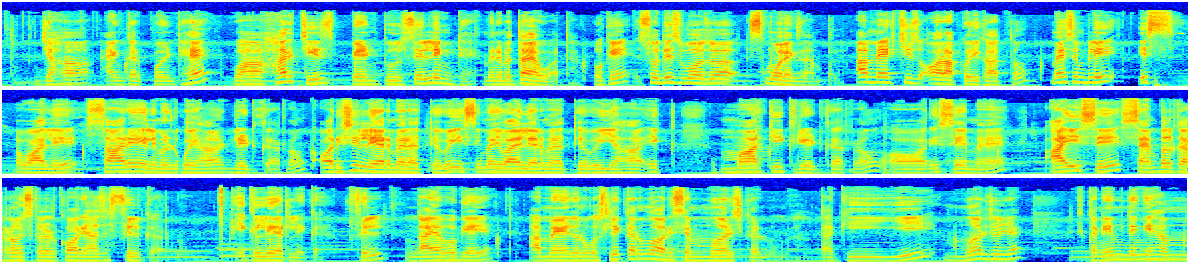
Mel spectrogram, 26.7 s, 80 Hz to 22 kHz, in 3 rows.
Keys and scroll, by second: 0.0 ctrl+z, 1.6 shift+Up, 1.9 shift+Left, 3.6 space, 7.3 space, 10.2 Delete, 16.7 i, 18.4 alt+BackSpace, 20.3 alt+BackSpace, 20.7 ctrl+d, 26.5-26.6 typing.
